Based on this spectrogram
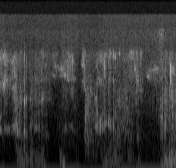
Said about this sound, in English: There's so much that I hate about that noise. That's me chewing ice.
